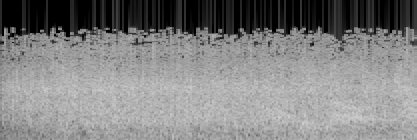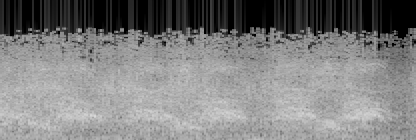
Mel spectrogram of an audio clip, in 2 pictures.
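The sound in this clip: A large crowd at a rally in Barcelona after an attack applauds and shouts in a dense, continuous roar of clapping. Chanted voices swell through the later part, and it stays loud throughout.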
